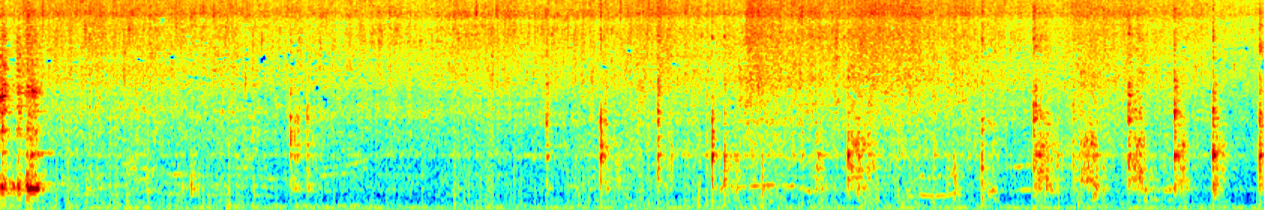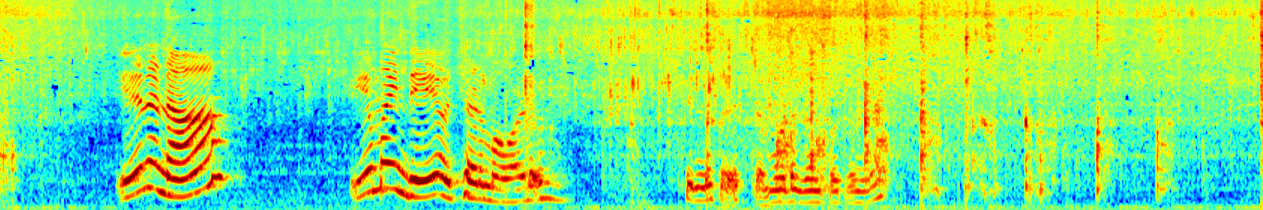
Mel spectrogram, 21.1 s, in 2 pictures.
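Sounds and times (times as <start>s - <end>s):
metal spoon scraping a pan: 0.0s - 0.8s, 4.4s - 10.8s, 15.6s - 20.5s
onions and tomato sizzling in oil: 0.0s - 21.0s.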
